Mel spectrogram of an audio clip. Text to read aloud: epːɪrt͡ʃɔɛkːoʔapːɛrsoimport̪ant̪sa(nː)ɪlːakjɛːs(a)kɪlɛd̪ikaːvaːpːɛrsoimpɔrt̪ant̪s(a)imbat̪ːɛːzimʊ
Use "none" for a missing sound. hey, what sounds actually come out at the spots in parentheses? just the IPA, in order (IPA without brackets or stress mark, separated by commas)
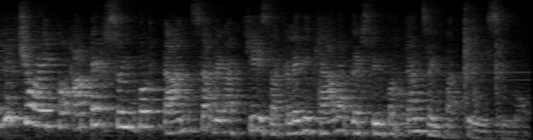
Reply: n, a, a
